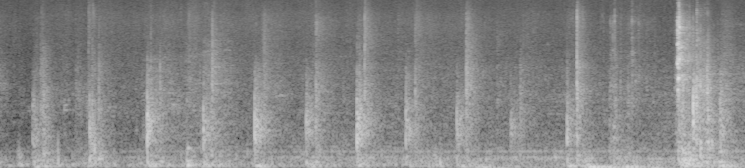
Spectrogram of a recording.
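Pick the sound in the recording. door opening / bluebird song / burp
door opening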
